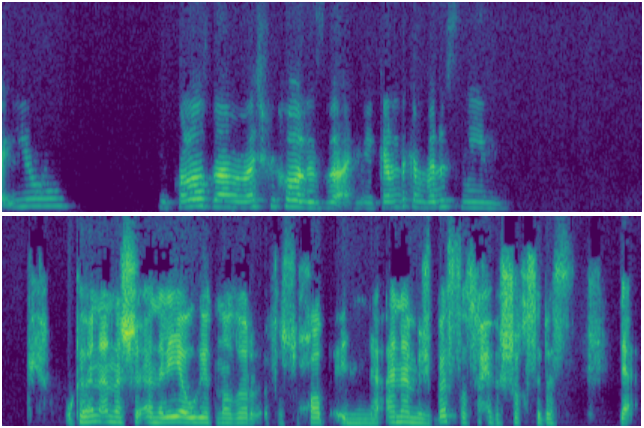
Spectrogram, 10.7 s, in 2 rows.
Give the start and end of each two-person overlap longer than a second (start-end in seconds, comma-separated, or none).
none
